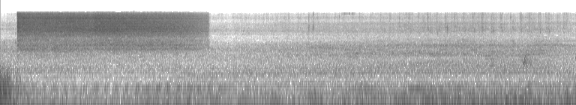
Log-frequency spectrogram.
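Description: Low rumble of car engines running at a car meet, with a steady hiss that starts suddenly just after the start and cuts off about three seconds later.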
